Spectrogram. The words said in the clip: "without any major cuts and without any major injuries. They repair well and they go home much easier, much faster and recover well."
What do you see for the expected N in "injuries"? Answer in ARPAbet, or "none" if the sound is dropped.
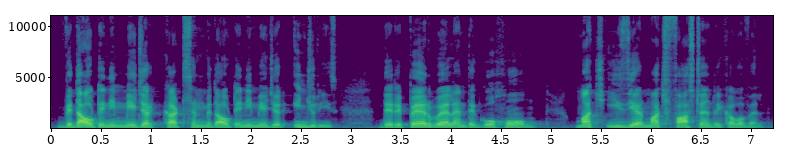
N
